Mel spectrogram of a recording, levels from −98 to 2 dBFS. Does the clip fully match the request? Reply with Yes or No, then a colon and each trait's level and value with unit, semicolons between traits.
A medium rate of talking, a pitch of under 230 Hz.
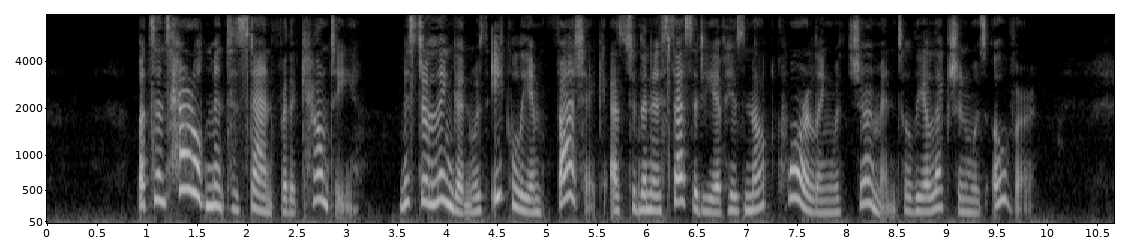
No: average, 165 wpm; high, 240 Hz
